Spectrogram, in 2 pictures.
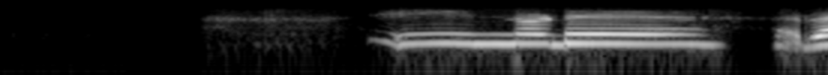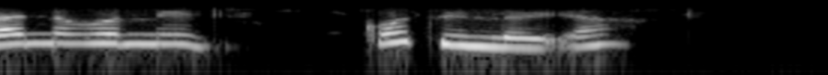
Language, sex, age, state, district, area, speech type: Santali, female, 18-30, Jharkhand, Seraikela Kharsawan, rural, conversation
